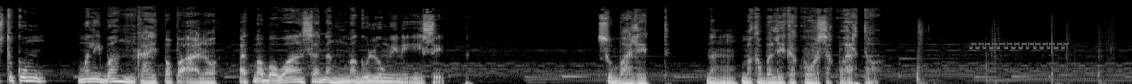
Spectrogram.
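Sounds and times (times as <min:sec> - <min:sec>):
speech: 0:00.0 - 0:04.6, 0:06.0 - 0:09.3
cellphone ringtone playing an electronic melody for an incoming call: 0:09.6 - 0:10.9.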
